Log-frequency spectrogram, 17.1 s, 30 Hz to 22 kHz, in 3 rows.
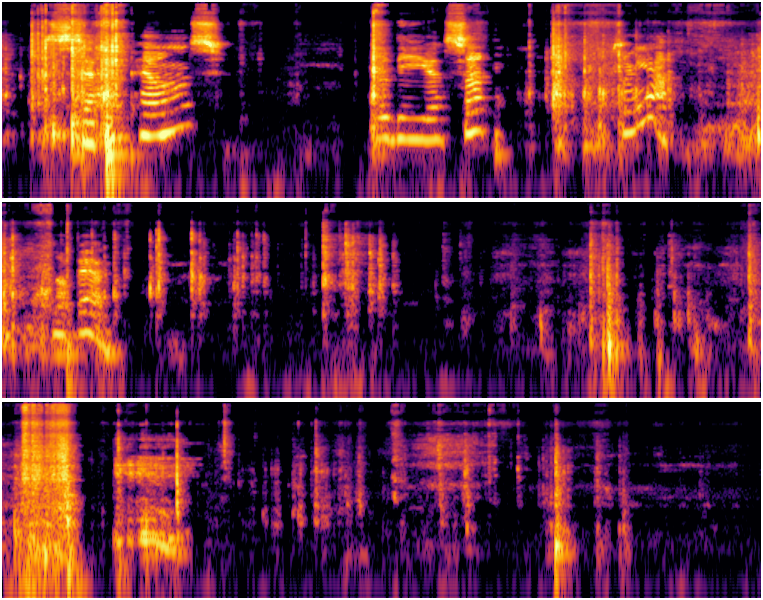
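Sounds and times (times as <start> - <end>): packaging rustling and clicking: 3.9 - 12.1, 12.9 - 16.2.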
